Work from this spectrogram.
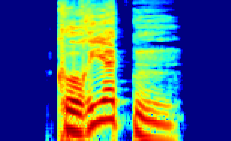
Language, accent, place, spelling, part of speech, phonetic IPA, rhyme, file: German, Germany, Berlin, kurierten, adjective / verb, [kuˈʁiːɐ̯tn̩], -iːɐ̯tn̩, De-kurierten.ogg
- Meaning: inflection of kurieren: 1. first/third-person plural preterite 2. first/third-person plural subjunctive II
